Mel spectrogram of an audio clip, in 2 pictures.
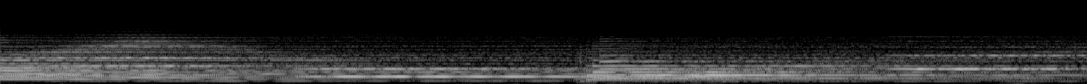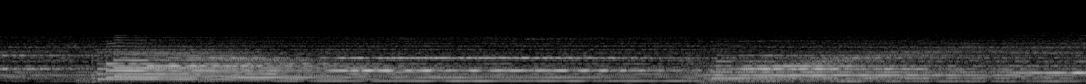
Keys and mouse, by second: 0.6 shift+click, 1.1-1.5 middle drag, 4.6 middle click, 10.7-11.5 middle drag, 15.3 shift+click, 16.3 shift+click, 18.3 shift+middle click, 21.0-21.5 shift+middle drag.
